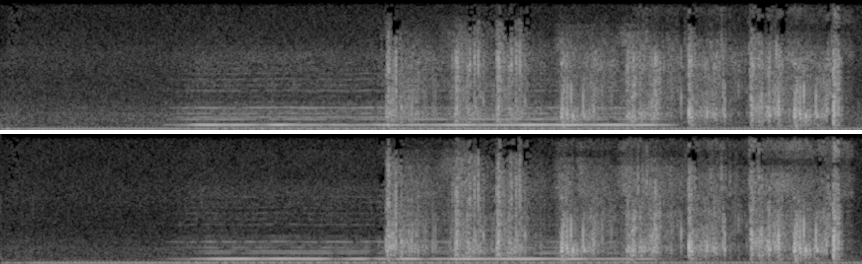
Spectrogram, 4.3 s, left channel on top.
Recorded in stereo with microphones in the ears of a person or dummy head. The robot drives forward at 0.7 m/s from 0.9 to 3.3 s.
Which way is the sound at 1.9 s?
25° right (ahead or behind).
